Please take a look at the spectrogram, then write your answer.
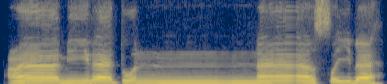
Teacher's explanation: ada tanwin bertemu dengan huruf nun, dileburkan dan tahan suara. Amilatun. Lamain dulu bunyi n-nya.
